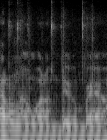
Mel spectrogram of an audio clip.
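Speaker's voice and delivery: ordinary delivery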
